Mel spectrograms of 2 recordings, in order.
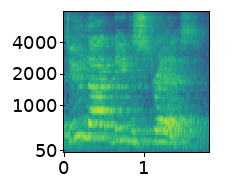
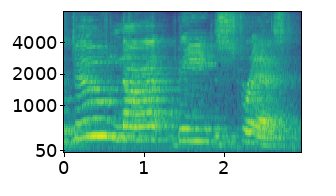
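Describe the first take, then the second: First: Slow, steady comfort; gentle reassurance; calm reassurance. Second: Very slow, deliberate reassurance; tender comfort, stretched out. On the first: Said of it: "he says". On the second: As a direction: lay each word down gently. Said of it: "now he says". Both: Shown as a demonstration.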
